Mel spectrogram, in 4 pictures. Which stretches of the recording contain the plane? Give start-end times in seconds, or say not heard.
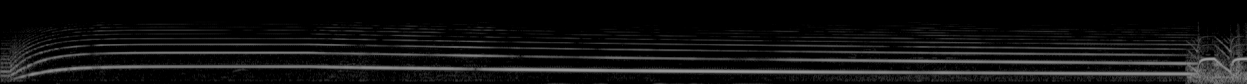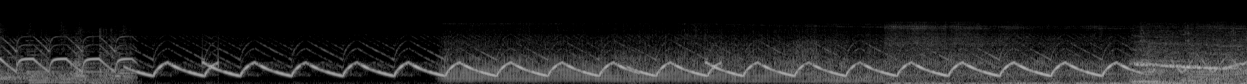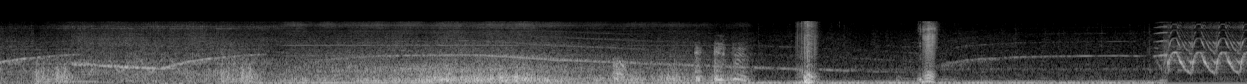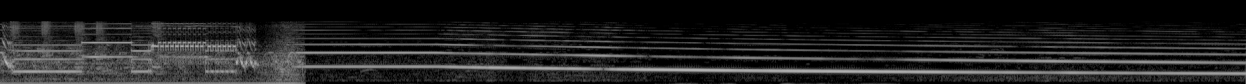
16.8-32.5.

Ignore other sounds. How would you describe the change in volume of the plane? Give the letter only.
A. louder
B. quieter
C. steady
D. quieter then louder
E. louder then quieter
A.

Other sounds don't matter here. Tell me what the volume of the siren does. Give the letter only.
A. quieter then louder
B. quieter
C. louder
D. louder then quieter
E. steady
C.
